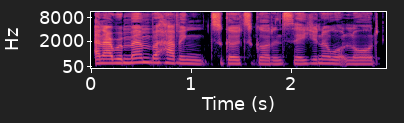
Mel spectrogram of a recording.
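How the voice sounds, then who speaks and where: A woman's voice: lowish voice, steady tone, fast talker, clear, resonant tone, dry recording, studio quality. A woman guest on an interview show, a gospel singer talking earnestly and reflectively about her music and faith. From London. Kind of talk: casual interview talk.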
